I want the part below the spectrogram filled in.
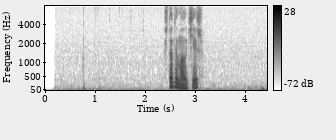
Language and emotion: Russian, neutral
